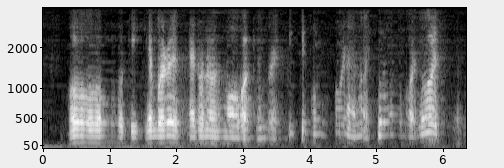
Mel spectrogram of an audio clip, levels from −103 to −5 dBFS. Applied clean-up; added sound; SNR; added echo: neural mask model DeepFilterNet 3.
